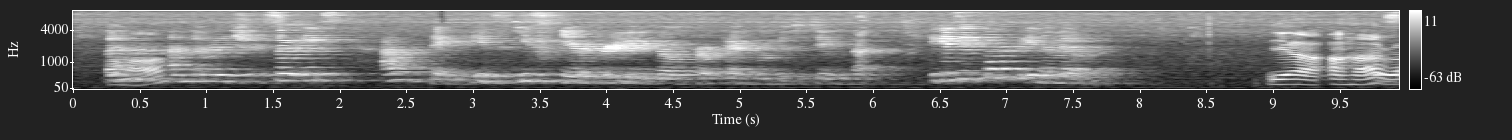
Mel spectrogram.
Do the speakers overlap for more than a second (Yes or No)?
No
